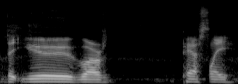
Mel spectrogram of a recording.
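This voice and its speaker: A man's voice: medium pitch, flat delivery, normal speed, smooth, no room sound. A man on a casual podcast, asking his co-hosts questions and laughing along. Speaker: podcast co-host. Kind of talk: casual chat.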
